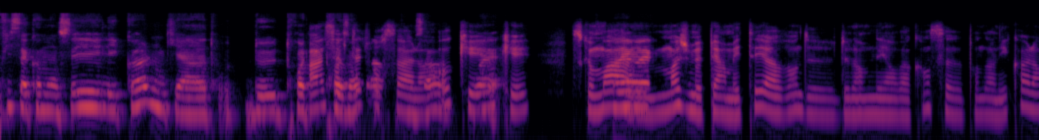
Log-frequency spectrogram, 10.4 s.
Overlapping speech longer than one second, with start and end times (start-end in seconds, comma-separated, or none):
3.1-5.0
